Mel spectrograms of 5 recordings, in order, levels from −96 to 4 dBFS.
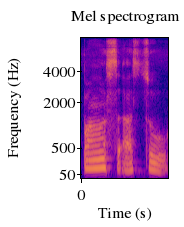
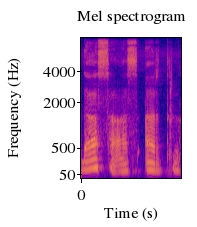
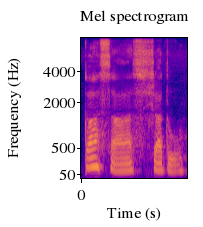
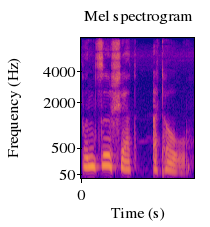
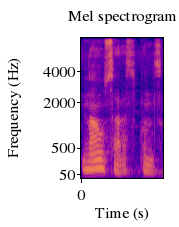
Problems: none marked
